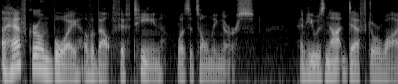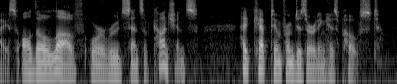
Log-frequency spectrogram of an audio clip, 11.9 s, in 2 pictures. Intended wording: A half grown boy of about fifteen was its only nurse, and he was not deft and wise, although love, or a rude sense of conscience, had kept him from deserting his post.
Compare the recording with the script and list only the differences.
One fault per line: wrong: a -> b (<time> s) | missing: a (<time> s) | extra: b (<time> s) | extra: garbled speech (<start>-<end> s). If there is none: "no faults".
wrong: and -> or (5.6 s)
